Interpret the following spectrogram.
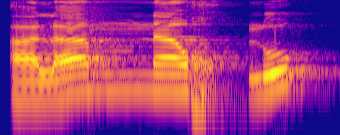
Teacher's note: jadi enggak ada lagi bunyi qolqolah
